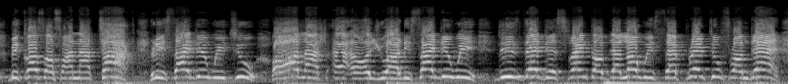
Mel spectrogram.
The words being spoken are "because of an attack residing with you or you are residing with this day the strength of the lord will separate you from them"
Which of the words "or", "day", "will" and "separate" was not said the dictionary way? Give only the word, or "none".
or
